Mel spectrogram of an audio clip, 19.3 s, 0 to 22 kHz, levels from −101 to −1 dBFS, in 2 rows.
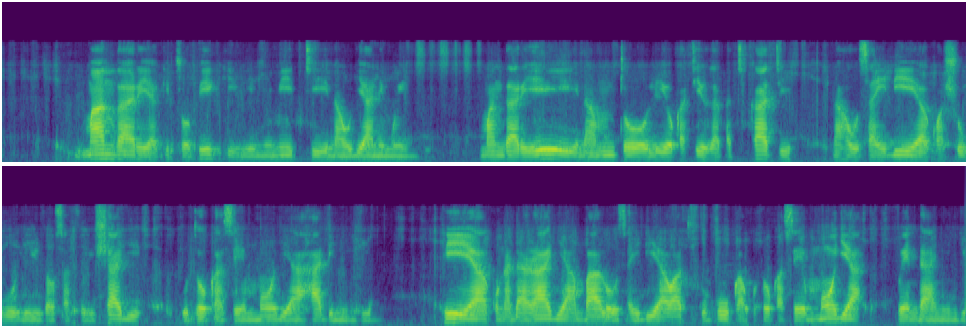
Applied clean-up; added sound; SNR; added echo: neural separator model SepFormer DNS4.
